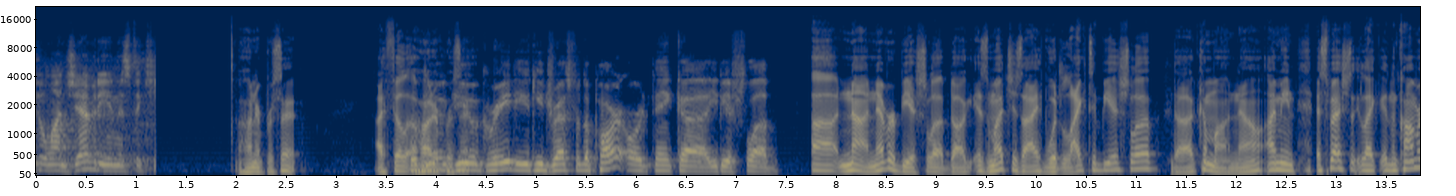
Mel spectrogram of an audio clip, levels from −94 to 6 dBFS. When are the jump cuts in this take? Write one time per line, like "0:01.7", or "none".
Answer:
0:01.0
0:05.0
0:06.1
0:06.8
0:10.1
0:11.4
